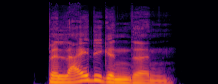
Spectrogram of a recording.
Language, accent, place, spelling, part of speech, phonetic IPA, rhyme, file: German, Germany, Berlin, beleidigenden, adjective, [bəˈlaɪ̯dɪɡn̩dən], -aɪ̯dɪɡn̩dən, De-beleidigenden.ogg
- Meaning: inflection of beleidigend: 1. strong genitive masculine/neuter singular 2. weak/mixed genitive/dative all-gender singular 3. strong/weak/mixed accusative masculine singular 4. strong dative plural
